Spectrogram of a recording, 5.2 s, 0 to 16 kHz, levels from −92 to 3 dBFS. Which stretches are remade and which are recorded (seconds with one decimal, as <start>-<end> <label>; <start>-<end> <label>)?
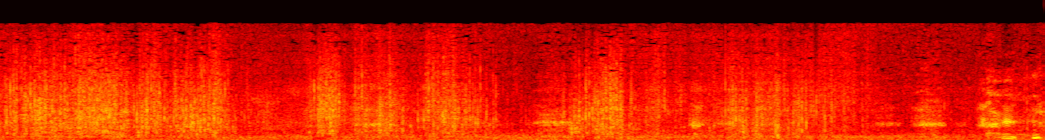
0.0-1.3 recorded; 1.3-2.2 remade; 2.2-3.2 recorded; 3.2-4.3 remade; 4.3-5.2 recorded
